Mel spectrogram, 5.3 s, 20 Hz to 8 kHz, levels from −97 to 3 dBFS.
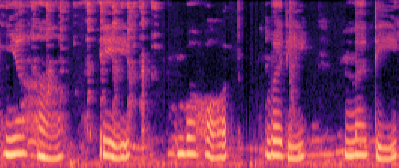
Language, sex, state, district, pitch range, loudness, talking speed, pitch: Hindi, female, Bihar, Katihar, 220-275 Hz, -14 LUFS, 55 wpm, 255 Hz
